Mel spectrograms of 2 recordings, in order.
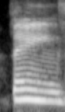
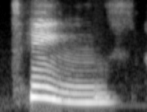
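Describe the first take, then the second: First: The word begins with a soft 'th' sound. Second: The word begins with a hard 't' sound. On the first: "it's not things" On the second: "you can also hear his his accent a little bit"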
